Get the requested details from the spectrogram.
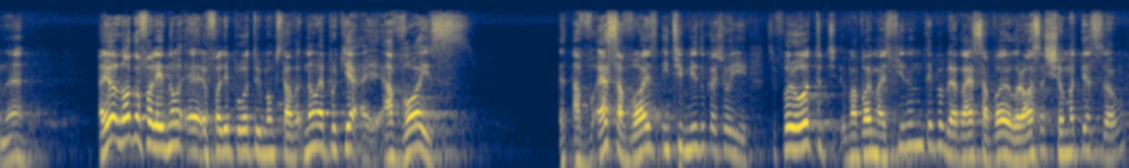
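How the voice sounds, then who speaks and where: Man, pastor, Brazilian Portuguese accent, conversational sermon, frequent restarts, long church reverb. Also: high voice. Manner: conversational preaching with restarts and lively asides. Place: church sanctuary.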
